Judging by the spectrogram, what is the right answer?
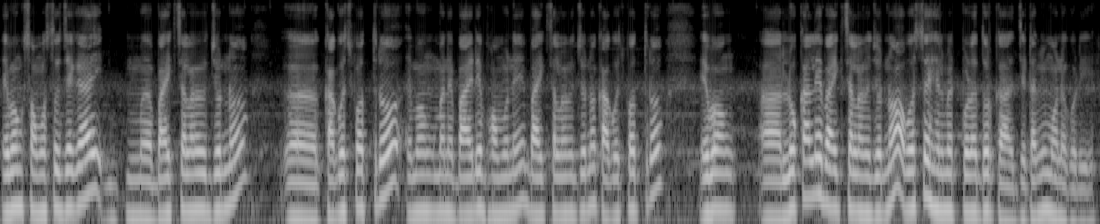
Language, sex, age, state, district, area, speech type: Bengali, male, 18-30, West Bengal, Bankura, urban, spontaneous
